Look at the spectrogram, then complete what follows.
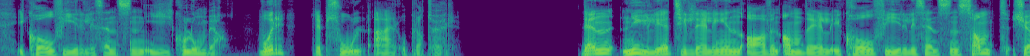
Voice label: Norwegian informativt, male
